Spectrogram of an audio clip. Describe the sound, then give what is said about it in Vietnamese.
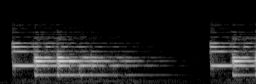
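Two-tone ding-dong of a doorbell chime at a hotel room door. The chime sounds twice: a bright, ringing pair of notes that slowly fades, then a short silence, then the pair begins again. “Chuông cửa reo”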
